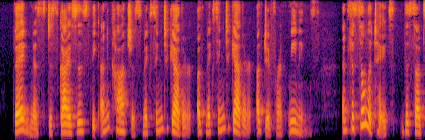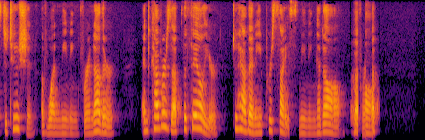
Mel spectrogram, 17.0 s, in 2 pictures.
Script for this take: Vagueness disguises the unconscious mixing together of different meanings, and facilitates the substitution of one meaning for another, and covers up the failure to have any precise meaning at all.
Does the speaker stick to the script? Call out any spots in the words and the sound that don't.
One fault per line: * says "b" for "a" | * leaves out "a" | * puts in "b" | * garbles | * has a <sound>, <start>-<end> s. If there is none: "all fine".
* puts in "mixing together of"
* garbles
